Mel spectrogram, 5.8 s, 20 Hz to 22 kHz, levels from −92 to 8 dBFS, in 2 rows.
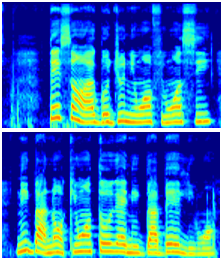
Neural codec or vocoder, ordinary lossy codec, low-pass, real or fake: vocoder, 48 kHz, 128 mel bands, Vocos; none; none; fake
